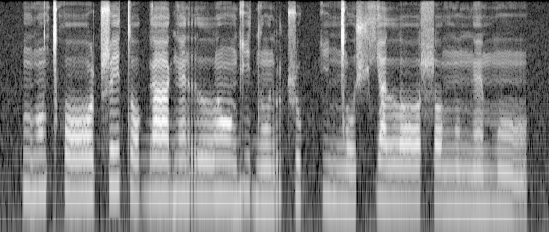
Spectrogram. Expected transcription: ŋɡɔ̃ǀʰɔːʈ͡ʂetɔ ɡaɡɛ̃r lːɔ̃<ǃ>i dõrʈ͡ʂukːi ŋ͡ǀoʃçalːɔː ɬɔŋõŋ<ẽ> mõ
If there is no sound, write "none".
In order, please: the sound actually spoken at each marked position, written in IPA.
ɡ, ɛ̃

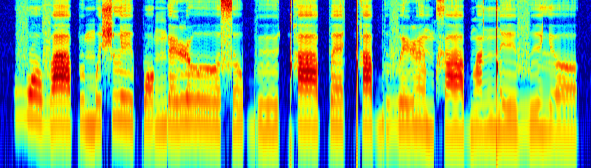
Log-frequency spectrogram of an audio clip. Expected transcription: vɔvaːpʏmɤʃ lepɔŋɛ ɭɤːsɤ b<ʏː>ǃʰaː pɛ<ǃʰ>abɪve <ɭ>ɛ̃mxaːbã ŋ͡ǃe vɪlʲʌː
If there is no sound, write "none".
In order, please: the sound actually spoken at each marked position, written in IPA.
ʏː, ǃʰ, ɭ

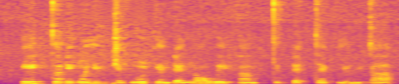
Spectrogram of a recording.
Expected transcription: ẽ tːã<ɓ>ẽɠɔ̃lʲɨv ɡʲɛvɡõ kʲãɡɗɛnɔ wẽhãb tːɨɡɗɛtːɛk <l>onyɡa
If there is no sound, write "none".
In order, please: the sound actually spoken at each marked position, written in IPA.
ɗ, lʲ

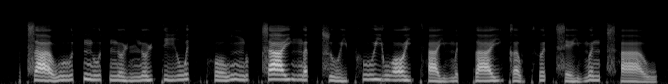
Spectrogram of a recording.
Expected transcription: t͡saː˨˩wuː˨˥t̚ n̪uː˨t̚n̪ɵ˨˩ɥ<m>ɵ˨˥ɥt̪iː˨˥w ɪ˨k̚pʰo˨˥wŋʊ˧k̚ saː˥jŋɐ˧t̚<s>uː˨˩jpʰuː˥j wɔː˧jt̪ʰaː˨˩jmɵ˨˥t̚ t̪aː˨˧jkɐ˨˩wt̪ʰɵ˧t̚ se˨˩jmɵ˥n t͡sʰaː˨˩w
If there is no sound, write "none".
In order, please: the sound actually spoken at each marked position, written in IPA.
n̪, t͡s

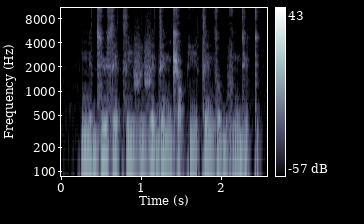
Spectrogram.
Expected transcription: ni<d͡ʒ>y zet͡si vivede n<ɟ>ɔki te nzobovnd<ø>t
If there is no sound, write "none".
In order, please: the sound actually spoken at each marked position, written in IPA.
d͡z, d͡ʒ, y

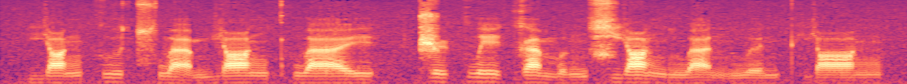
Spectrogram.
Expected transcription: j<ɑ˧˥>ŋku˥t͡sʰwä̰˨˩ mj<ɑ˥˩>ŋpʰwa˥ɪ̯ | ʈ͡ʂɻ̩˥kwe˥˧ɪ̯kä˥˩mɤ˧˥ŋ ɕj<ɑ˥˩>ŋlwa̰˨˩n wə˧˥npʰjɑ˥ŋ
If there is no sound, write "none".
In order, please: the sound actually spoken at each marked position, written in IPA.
ɑ˧˥, ɑ˥, ɑ˥˩

